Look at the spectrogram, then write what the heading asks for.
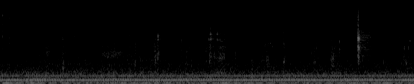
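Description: A mouthful of orzo pasta with chicken sausage being chewed, faint, over a steady low hum. One small click about three and a half seconds in.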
